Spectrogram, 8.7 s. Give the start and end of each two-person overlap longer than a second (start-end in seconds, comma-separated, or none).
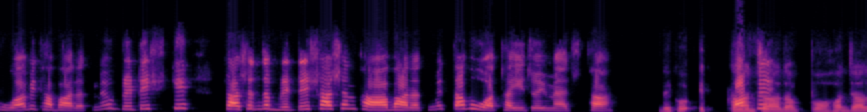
none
